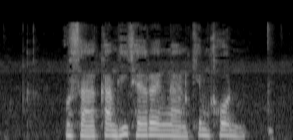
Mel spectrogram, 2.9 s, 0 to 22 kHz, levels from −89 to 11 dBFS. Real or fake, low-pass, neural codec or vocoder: real; 10.8 kHz; none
